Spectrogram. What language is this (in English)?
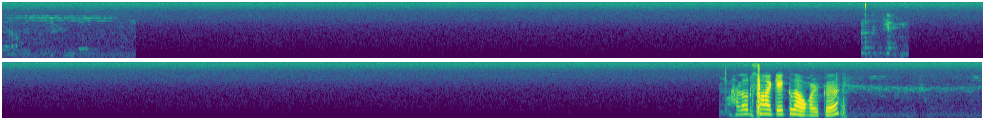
Tamil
